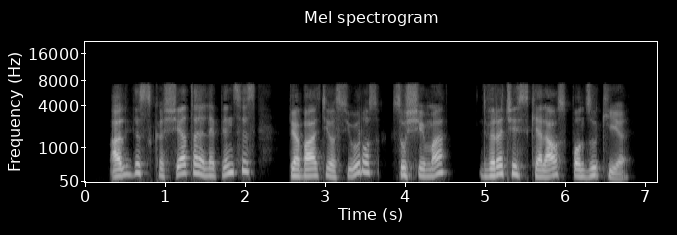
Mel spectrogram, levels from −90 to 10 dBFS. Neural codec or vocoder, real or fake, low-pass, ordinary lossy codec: codec, 16 kHz, 0.8 kbps, ZipCodec; fake; 7.2 kHz; MP3, 48 kbps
